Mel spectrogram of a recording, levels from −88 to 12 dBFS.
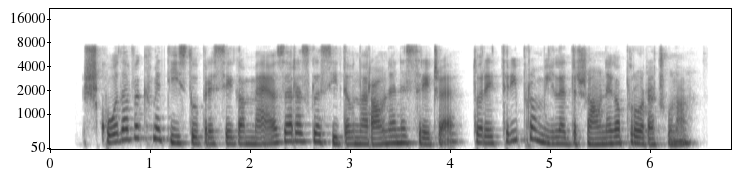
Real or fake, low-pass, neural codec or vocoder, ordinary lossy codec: real; 7.2 kHz; none; none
